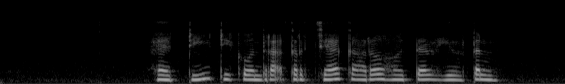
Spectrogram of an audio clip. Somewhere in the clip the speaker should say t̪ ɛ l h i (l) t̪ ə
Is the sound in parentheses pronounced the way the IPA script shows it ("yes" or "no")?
yes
